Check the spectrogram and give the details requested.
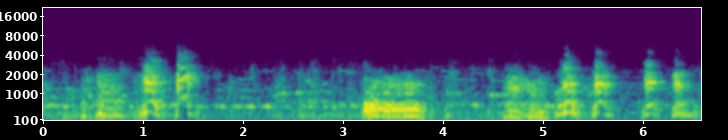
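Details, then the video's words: Border Collie puppies from parents Kim and Indi, playing together: short, uneven bursts of yappy barks and yips in quick succession, some louder and longer, with a low hum and faint human voices behind. "Cachorros de Kim & Indi jugando"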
